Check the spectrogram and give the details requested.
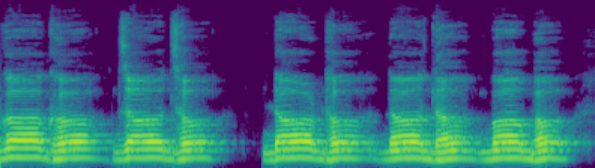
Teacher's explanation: घोष व्यंजनाच्या उच्चाराच्या वेळी काय होतं स्वर यंत्रामध्ये कंपन निर्माण होतात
